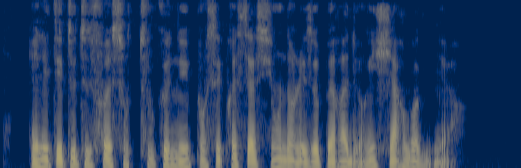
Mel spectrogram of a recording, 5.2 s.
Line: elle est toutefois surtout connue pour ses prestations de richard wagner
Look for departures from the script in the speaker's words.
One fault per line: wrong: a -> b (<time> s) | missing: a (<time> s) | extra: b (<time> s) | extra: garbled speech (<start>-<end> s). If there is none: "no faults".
wrong: est -> était (0.4 s)
extra: dans les opéras (2.8 s)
